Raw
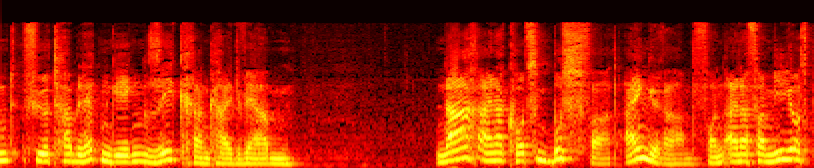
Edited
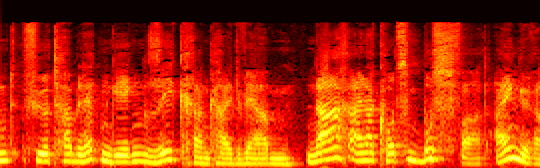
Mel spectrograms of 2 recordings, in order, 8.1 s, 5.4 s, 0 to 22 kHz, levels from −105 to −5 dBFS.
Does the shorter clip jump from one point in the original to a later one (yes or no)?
yes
